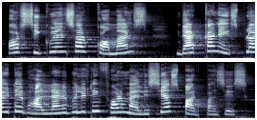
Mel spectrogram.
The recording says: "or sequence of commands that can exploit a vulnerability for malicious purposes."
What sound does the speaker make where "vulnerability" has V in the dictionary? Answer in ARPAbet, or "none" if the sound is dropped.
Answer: B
